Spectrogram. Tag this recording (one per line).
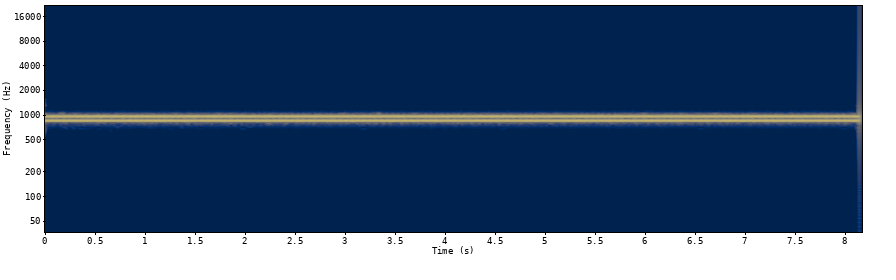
alarm
alert
beep
broadcast
channel
emergency
off-air
system
television
tv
